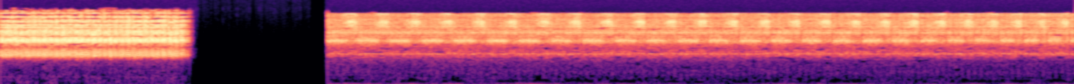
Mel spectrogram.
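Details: Cicada chorus led by Tosena albata within a combination of species: a shrill drone, a brief silent break, then a quicker pulsing buzz with bright high ringing tones.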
